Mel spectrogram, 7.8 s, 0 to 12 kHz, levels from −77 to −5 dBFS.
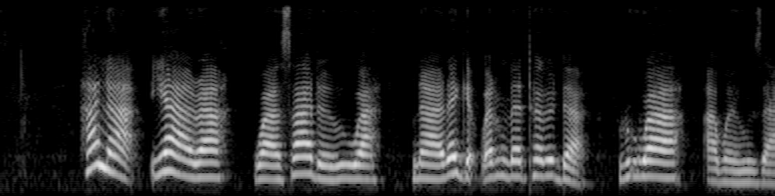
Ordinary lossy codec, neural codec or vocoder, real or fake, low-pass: none; codec, 24 kHz, 0.9 kbps, WavTokenizer, small release; fake; 10.8 kHz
